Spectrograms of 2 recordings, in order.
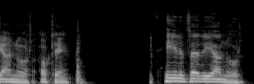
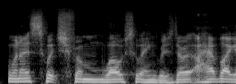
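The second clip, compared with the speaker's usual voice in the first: usual speaking voice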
